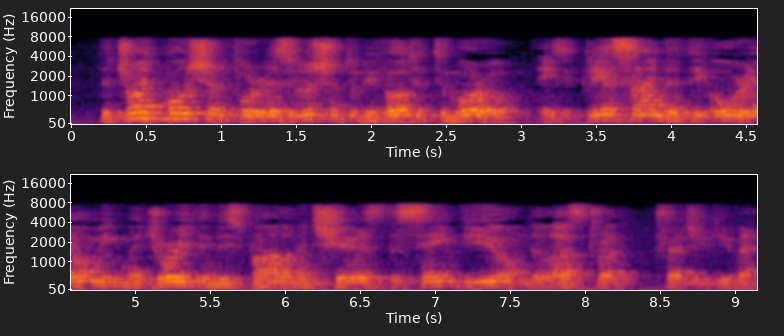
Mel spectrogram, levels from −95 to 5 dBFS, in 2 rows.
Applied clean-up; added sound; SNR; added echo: none; none; none; reverberation time 0.3 s.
